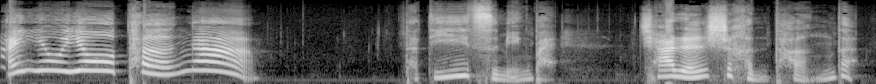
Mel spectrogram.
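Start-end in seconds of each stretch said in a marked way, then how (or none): 0.1-2.0 very high, loud ouch shriek; shriek of pain. A narrator's reading. Elsie shrieking as the lobster pinches hard. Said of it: "疼得尖叫起来".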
